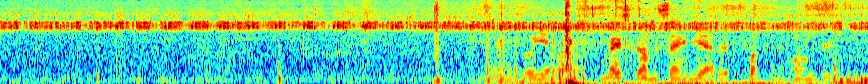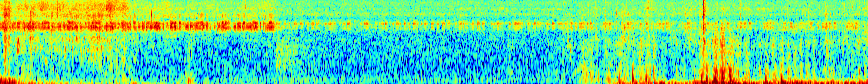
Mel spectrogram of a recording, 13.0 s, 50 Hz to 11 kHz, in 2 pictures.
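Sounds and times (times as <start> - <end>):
high insect buzz: 0.0 - 13.0
rumbling and knocks of reeling: 11.0 - 13.0.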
